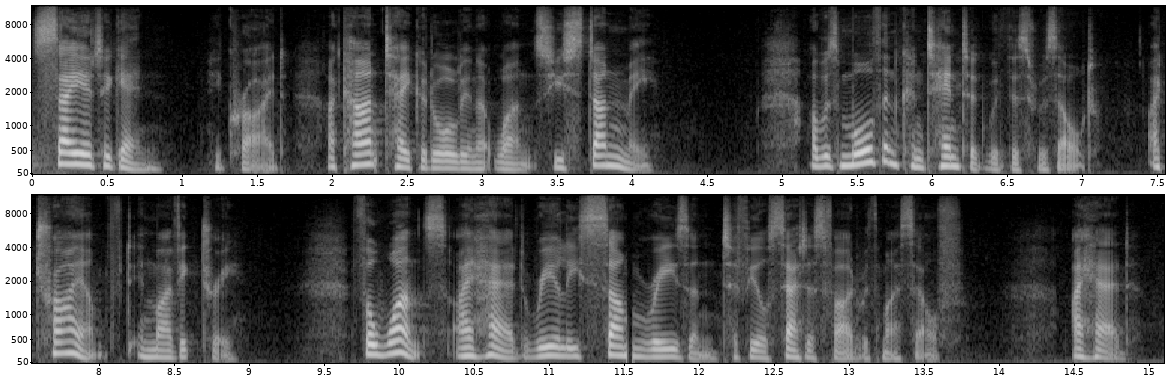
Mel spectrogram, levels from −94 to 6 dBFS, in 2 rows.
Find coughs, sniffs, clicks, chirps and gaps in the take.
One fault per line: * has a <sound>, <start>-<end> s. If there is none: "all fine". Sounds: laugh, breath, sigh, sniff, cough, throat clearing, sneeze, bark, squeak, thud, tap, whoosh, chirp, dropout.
* has a dropout, 11.5-11.6 s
